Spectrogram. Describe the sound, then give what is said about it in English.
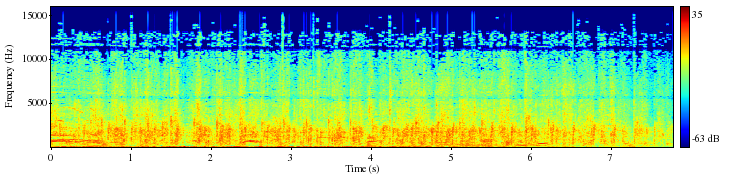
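Loud, sustained applause from a large audience for a guest fills the whole stretch, a dense wash of clapping with a few cheers and whoops rising through it, tapering only slightly toward the end. “The legend, Colin Quinn. Let him hear it.”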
